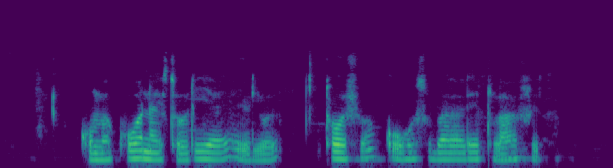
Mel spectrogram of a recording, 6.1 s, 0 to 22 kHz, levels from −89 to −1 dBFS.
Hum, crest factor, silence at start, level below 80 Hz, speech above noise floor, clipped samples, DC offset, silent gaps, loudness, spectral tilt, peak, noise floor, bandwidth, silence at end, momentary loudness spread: none; 22 dB; 0.5 s; -74 dBFS; 53 dB; under 0.1%; under 0.1%; none; -33 LUFS; -8 dB/octave; -12 dBFS; -85 dBFS; 6.6 kHz; 0.75 s; 17 LU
